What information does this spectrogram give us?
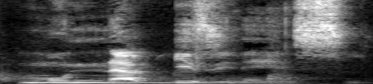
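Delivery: ordinary talk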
